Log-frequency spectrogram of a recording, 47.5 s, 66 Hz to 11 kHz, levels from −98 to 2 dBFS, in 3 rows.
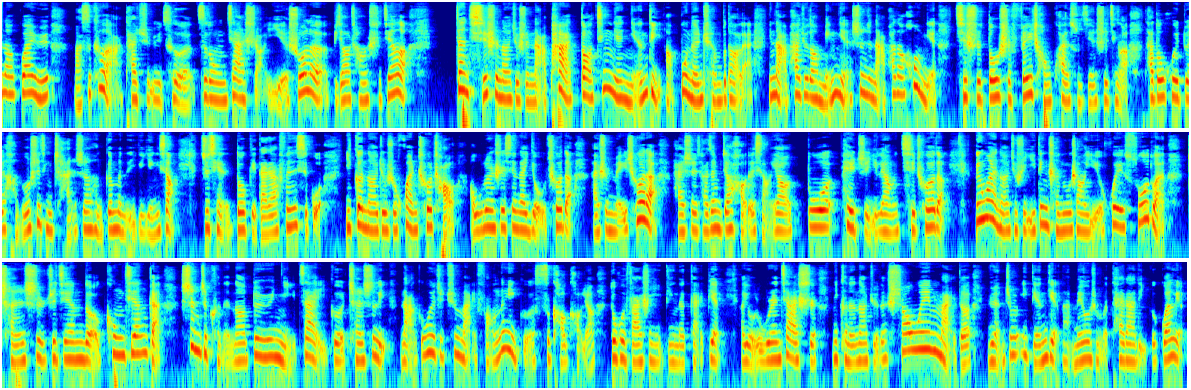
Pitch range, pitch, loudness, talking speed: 200-250 Hz, 220 Hz, -21 LUFS, 295 characters per minute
